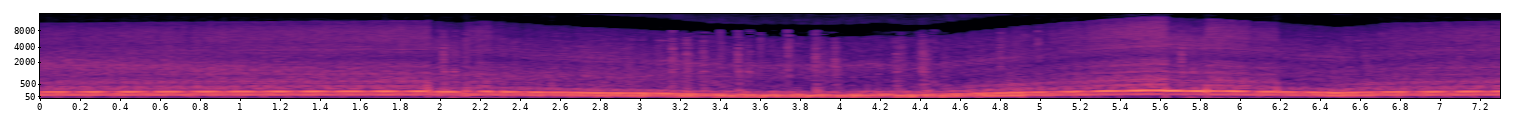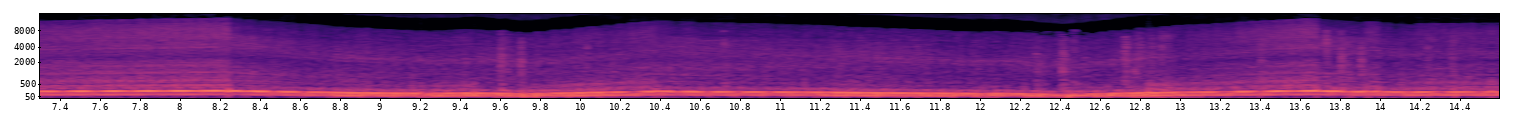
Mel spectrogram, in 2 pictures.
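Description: A car engine hums steadily, rising and falling in pitch as the car speeds up and slows down.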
